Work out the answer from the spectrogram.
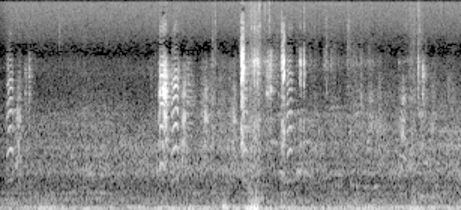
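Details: A singing Bengalese (society) finch gives short, scattered bursts of buzzy, chattering notes every second or so, over steady low rumble and a constant high hiss.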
